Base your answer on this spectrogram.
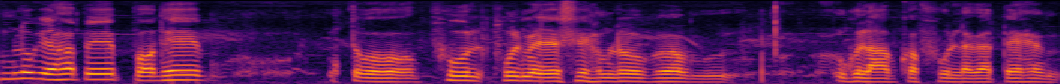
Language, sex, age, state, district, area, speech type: Hindi, male, 30-45, Bihar, Muzaffarpur, rural, spontaneous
